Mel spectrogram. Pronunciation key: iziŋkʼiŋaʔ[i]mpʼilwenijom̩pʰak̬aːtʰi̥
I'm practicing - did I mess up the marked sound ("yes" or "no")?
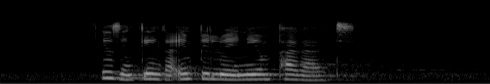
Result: yes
